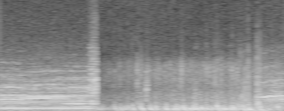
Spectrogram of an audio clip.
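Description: A held music chord cuts off sharply under a second in. It gives way to the rapid, dense clatter of a team of horses galloping in harness.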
